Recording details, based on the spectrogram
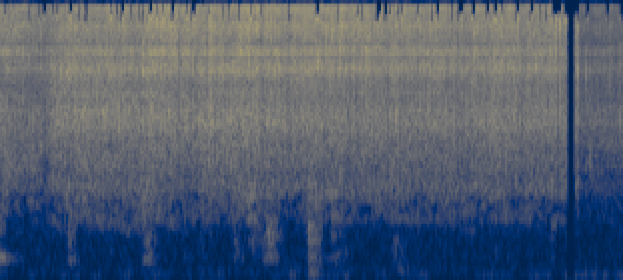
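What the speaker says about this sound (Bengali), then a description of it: "এখন আদা রসুনটাকে একটু কষিয়ে নিচ্ছি" Ginger and garlic paste, with a little salt, frying in hot oil in a pan, a steady loud broadband sizzle right up close, with faint scraping stirs now and then and a brief dropout near the end.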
